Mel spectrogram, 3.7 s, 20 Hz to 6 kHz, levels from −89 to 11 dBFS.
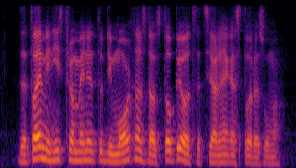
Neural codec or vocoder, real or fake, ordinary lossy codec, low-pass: codec, 16 kHz, 0.3 kbps, FocalCodec; fake; AAC, 48 kbps; 5.4 kHz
